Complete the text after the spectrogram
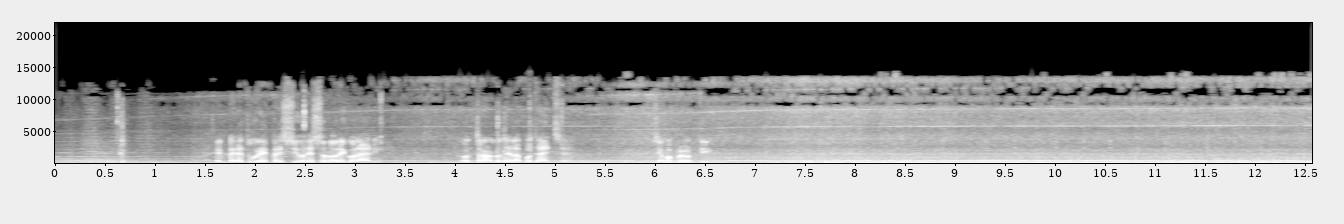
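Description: A helicopter engine whines steadily as it spools up.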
